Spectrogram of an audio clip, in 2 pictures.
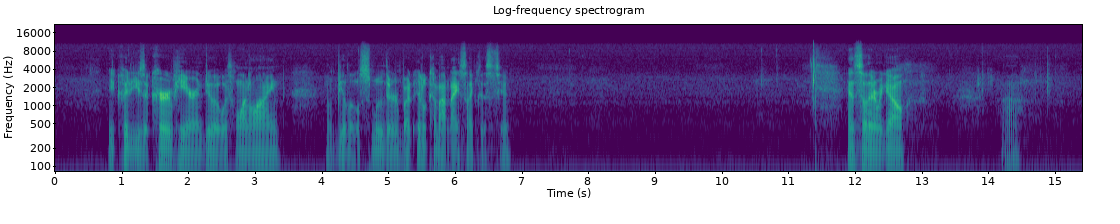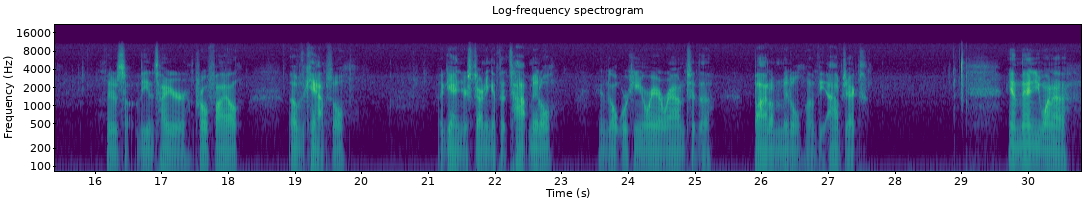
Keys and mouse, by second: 4.8-6.4 drag, 7.9-9.6 drag, 10.7-12.6 drag, 12.6 middle click, 13.6 middle click, 14.2 a, 14.7 a, 21.0 KP_1, 28.2-30.7 middle drag.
